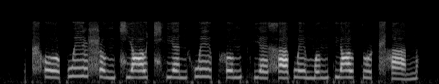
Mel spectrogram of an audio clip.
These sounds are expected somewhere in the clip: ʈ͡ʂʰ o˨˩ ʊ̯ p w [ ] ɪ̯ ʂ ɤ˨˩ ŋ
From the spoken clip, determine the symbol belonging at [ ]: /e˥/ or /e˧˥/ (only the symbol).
e˥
